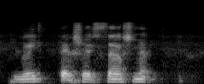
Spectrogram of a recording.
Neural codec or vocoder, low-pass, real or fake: codec, 16 kHz, 1 kbps, FunCodec, trained on Chinese and English, 50 frames a second; 7.2 kHz; fake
